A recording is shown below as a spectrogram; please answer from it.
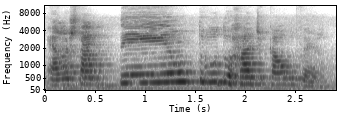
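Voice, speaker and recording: A Brazilian woman teaches a recorded classroom grammar lesson at a whiteboard, patiently explaining step by step and checking in with "tá?". Her higher voice is animated and measured in pace. A distant mic in a roomy space picks up echo and faint hiss.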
